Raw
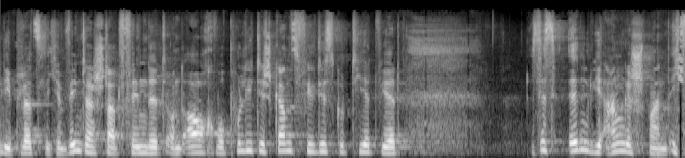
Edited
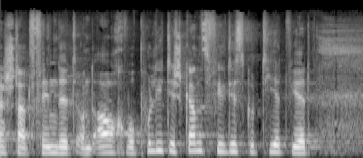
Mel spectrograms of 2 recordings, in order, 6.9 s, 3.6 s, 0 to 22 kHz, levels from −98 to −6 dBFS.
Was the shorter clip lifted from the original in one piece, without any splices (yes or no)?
yes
